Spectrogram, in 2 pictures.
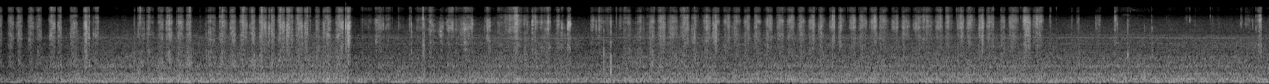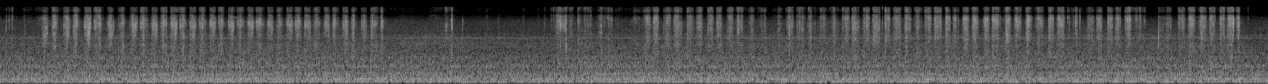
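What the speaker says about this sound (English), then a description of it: "you should take your sandpaper and then smooth it out some" Continuous close scratchy rasping as a piece of a Dayan Zhanchi puzzle cube is rubbed back and forth on sandpaper for a long steady stretch, with no talking.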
